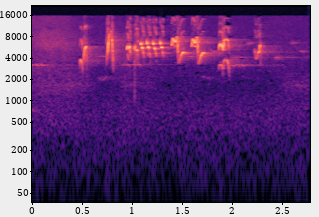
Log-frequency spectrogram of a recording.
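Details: Eurasian skylark evening song on Ameland, near meadows and sea: a quick tumble of high, varied chirps and short trills lasting about two seconds, over a faint steady hiss.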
